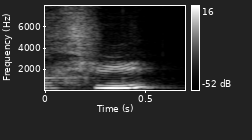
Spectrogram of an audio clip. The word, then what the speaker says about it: fût: Não vai pronunciar esse T.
